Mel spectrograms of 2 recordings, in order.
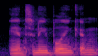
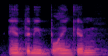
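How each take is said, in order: First: The first name is said with a plain 't' sound. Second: The first name is said with a 'th' sound. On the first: "Is his name Anthony or Antony?" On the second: "Is his name Anthony or Antony?"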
